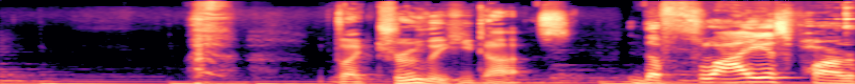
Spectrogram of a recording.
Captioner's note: chuckles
